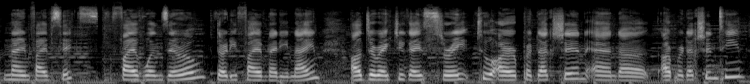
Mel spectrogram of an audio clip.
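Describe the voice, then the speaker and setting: A woman, chatting as a podcast guest in a deep, husky voice and mixing English with Spanish. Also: moderate pace, hardly any pauses, soft background music, low-quality recording. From South Texas. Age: 30s. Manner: switches between English and Spanish mid-sentence. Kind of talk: casual chat.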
